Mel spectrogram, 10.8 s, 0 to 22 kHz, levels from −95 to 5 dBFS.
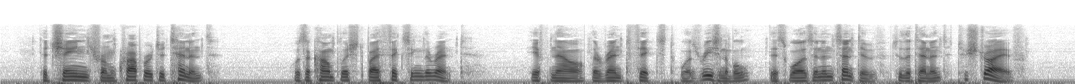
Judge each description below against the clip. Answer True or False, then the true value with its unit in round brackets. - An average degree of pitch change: True (4.4 semitones)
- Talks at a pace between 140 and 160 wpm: True (155 wpm)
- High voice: False (110 Hz)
